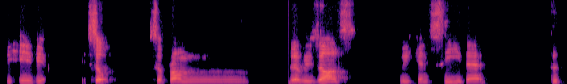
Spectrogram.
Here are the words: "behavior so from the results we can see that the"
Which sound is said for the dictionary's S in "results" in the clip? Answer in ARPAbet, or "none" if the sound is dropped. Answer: S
